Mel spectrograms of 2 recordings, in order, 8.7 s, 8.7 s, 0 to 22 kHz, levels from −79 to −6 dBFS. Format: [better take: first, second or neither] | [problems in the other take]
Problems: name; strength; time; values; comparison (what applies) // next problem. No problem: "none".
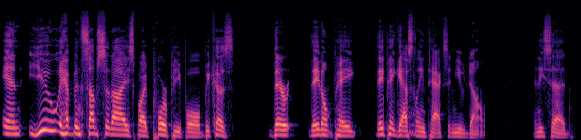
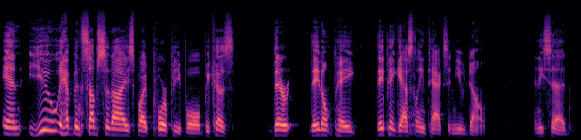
first | thin; very slightly; fading below 350 Hz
